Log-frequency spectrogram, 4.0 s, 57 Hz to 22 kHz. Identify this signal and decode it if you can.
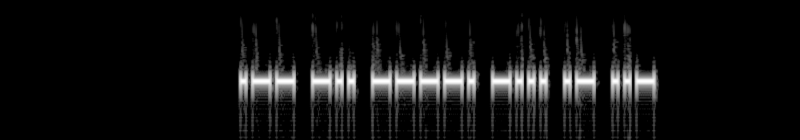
Morse code, heard as a keyed tone, about 40 wpm, 700 Hz. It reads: WD9BAU
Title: USA Call Signs - 6 Characters - 3x Character Spacing - 40wpm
